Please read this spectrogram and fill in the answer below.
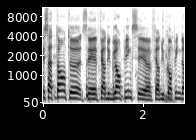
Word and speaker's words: glamping: La première syllabe, puisque c'est un mot valise, à votre avis, elle vient d'où le Glaner. Alors, mais non, le glamping. Gland. Glambe. Bah, Alors, oui, mais vous le sans- prononcez comme si c'était anglais aussi. C'est du camping. Le glam. Ah, oui, Glamour. C'est le camping glamour.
